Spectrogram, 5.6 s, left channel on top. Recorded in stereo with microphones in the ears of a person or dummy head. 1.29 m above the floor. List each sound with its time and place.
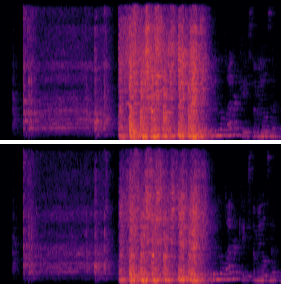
0.2 s a camera shutter: 5° right (ahead or behind), 0.9 m
2.4 s dishes clattering: 75° left (ahead or behind), 3.5 m
4.2 s a woman speaking: 35° right (ahead or behind), 1.7 m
